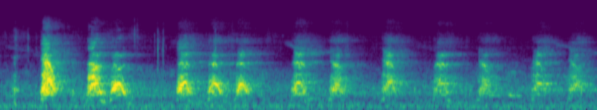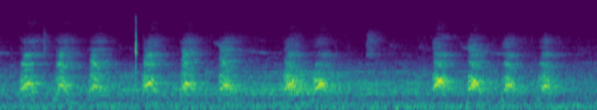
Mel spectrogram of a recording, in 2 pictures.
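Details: A one-year-old Shih Tzu puppy, Toby, barks at a whitetail deer, trying to drive it out of his yard; loud, clustered high barks open, then settle into a steady run of yaps, about one and a half a second.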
